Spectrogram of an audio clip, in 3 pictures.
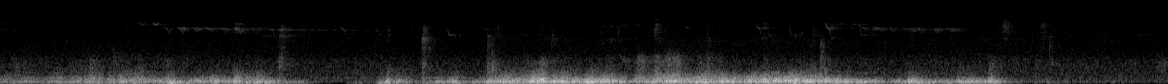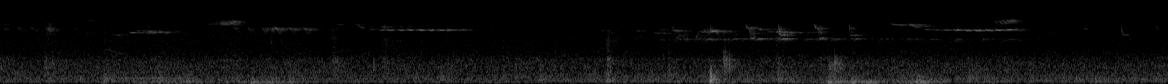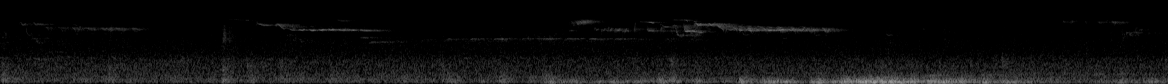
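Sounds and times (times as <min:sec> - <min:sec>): birds singing: 0:01.3 - 0:03.7, 0:18.0 - 0:24.9, 0:25.7 - 0:31.8.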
